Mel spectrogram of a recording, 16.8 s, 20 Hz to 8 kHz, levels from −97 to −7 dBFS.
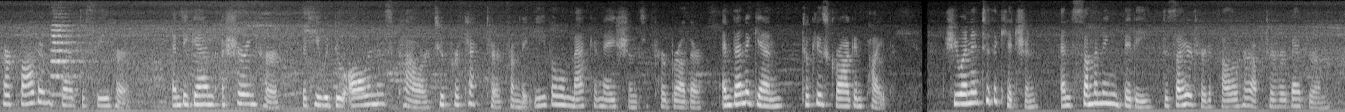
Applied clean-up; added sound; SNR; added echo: none; Vehicle horn, car horn, honking; 12 dB; none.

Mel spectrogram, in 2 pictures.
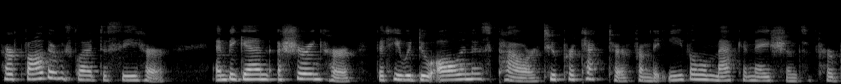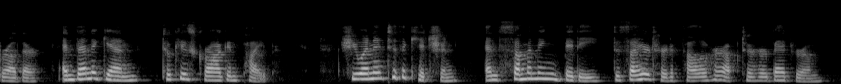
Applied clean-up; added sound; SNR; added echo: none; none; none; none.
